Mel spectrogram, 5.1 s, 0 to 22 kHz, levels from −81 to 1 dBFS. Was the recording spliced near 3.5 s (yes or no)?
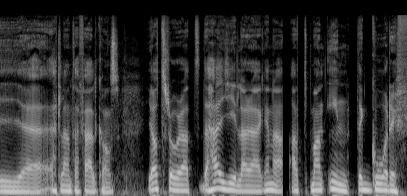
yes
